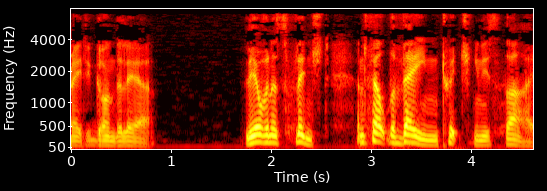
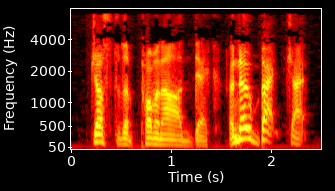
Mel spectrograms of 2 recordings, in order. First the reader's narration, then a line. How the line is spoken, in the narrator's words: snapped Leovinus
